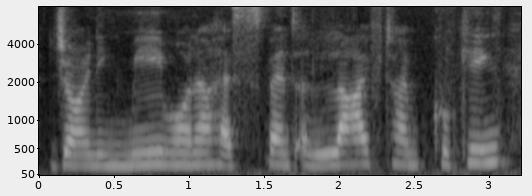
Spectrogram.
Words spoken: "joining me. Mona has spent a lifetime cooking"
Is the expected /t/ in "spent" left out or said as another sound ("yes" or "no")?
no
